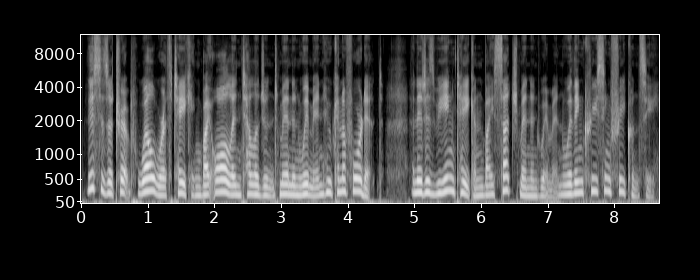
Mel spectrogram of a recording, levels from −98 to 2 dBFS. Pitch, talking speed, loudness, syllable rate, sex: 200 Hz, 205 wpm, -17 LUFS, 5.2 syllables/s, female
